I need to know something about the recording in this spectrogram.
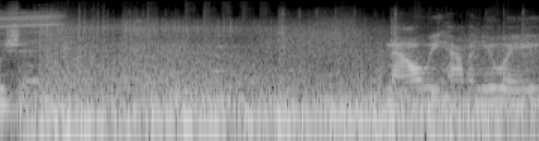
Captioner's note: explosion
